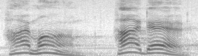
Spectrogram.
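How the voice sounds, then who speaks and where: Give this horror-story figure the sound of a bright young boy at summer camp, acted out by a man. He speaks up in pitch with cheerful, rehearsed confidence. The voice rings in a long reverb over faint music. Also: wildly swooping pitch, drawn-out words, heavily acted. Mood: bright, eager.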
